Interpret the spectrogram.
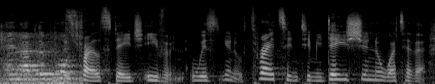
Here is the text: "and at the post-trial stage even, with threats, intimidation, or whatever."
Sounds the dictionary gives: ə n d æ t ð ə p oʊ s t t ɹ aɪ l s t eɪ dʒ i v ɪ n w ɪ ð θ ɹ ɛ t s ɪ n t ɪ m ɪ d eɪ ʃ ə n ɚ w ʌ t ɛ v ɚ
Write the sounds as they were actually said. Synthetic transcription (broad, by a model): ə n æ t ð ə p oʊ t t ɹ aɪ l s t eɪ dʒ i v ɪ n w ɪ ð θ ɹ ɛ t s ɪ n t ɪ m ɪ d eɪ ʃ ə n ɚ w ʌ t ɛ v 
